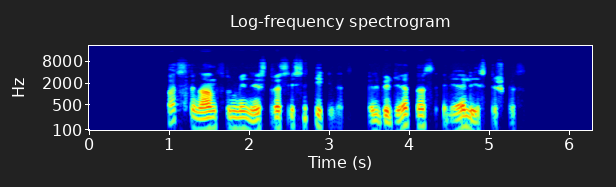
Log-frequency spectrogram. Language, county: Lithuanian, Utena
